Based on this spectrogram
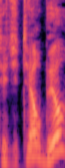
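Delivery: caring, tender, gentle voice. Reading a story aloud, a woman asks gently: tender voice. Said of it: "in a kind of tender voice".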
